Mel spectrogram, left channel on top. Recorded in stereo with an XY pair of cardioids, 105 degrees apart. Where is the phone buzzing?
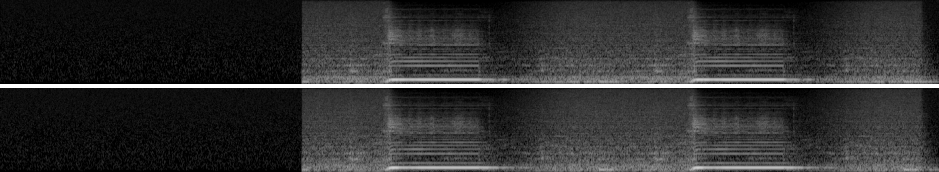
5° right, 1.0 m.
